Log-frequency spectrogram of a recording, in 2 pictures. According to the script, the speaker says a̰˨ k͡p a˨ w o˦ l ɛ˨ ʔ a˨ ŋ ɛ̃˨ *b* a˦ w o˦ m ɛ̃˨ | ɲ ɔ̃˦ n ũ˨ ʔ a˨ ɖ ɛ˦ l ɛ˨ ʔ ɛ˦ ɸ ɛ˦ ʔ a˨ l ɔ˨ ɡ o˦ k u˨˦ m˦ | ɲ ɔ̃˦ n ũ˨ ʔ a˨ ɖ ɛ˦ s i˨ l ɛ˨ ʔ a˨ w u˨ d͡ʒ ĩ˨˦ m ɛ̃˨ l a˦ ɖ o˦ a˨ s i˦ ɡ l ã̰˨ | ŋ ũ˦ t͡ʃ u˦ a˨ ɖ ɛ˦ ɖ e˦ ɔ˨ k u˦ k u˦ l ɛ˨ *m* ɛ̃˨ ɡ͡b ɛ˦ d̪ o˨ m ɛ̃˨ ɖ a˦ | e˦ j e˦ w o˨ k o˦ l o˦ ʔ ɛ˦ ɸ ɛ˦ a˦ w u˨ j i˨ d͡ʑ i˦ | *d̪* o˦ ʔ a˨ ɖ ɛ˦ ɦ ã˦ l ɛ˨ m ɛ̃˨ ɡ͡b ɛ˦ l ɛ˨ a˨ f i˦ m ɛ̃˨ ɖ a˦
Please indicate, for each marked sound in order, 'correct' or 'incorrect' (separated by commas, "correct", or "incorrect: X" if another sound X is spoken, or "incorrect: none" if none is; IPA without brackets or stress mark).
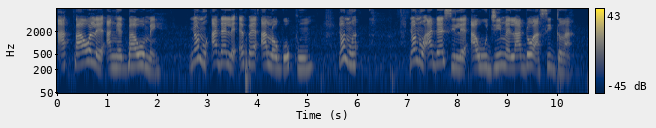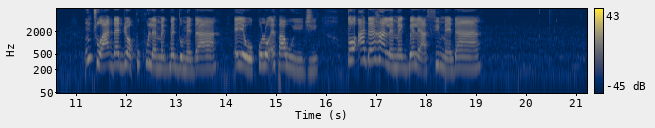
incorrect: ɡ͡b, correct, incorrect: t̪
